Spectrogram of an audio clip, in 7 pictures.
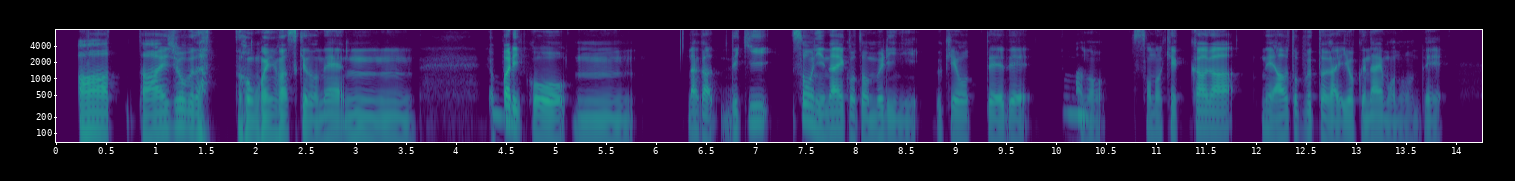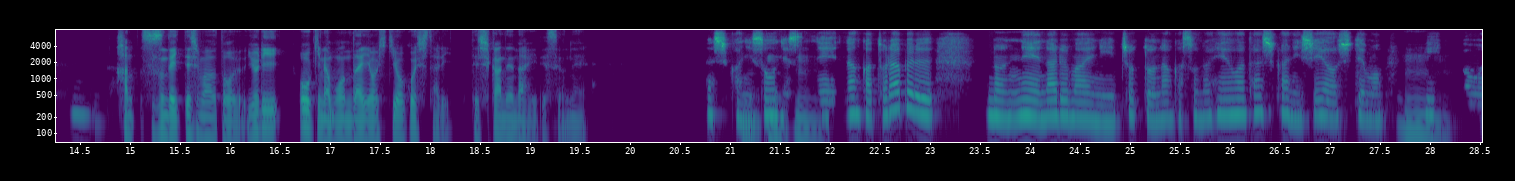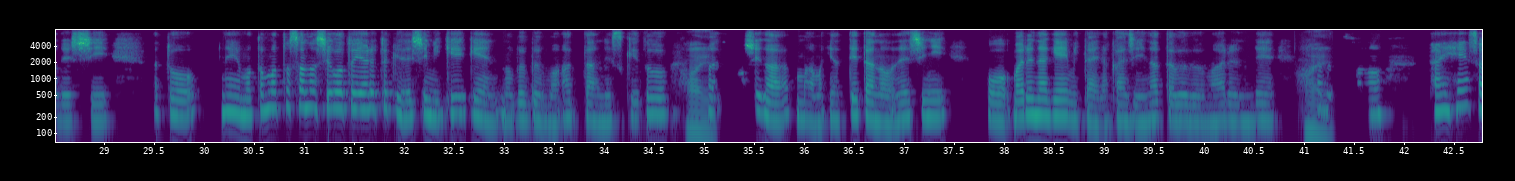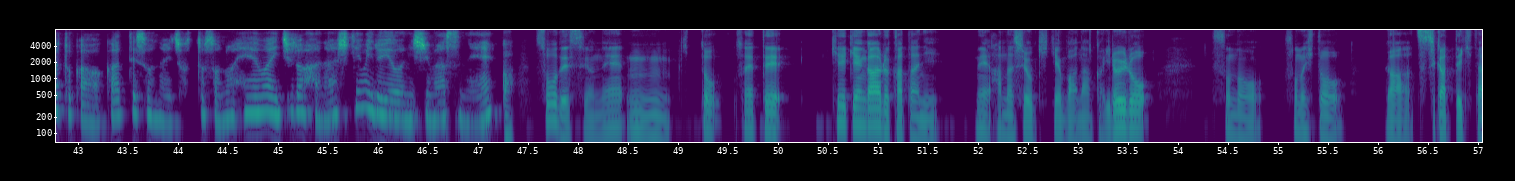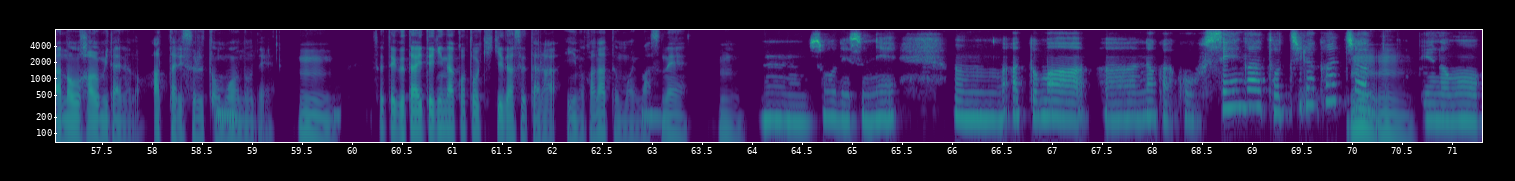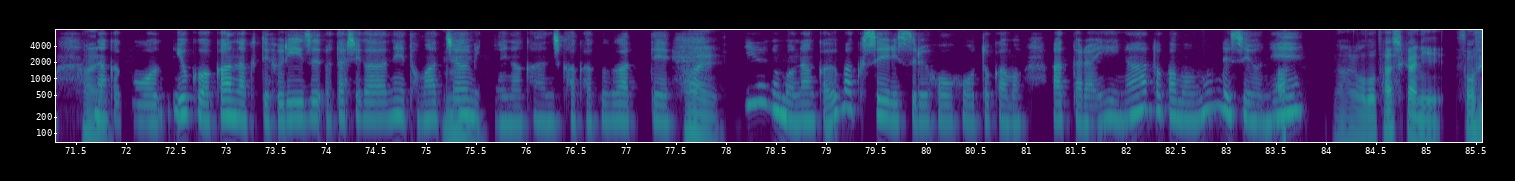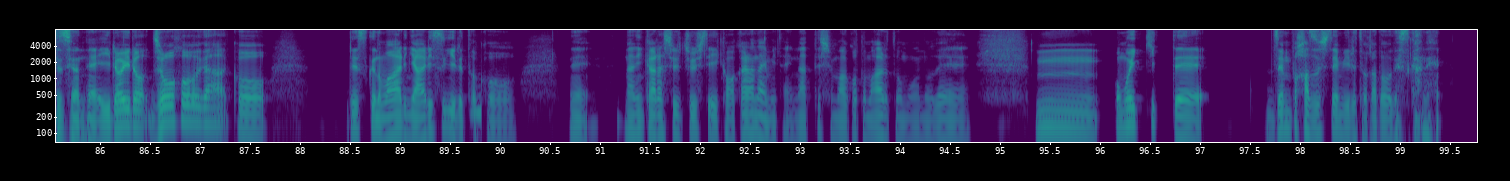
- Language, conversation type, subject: Japanese, advice, 締め切りのプレッシャーで手が止まっているのですが、どうすれば状況を整理して作業を進められますか？
- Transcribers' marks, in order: unintelligible speech; in English: "シェア"; in English: "フリーズ"; laughing while speaking: "どうですかね？"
